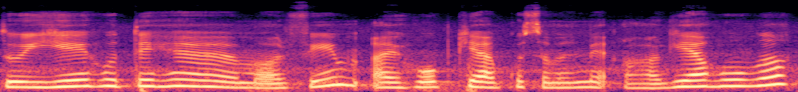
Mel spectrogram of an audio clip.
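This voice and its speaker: A woman's voice: fairly high pitch, unhurried, a little mellow, a little hiss or hum. An Indian woman teaching an online linguistics lecture, explaining terms with frequent fillers, self-corrections and checks like "okay?".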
